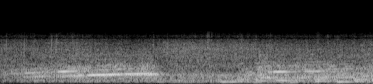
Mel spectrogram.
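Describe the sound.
A police officer's car pulls away and turns a corner. Its engine gives a steady, fairly loud rumble with a brief swell as it accelerates, then settles into an even drone.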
